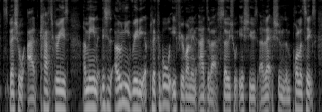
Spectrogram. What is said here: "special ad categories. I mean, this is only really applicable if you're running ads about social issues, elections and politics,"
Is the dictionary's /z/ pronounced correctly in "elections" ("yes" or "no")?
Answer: yes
